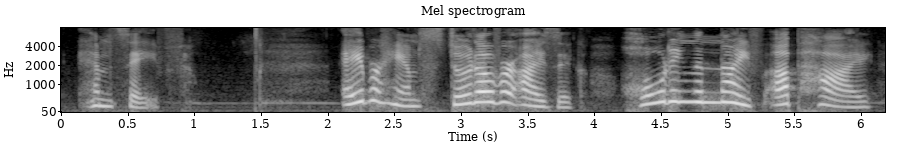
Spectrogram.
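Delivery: put-on storytime voice for children, lively and clear; gentle storyteller reading to kids; story narration. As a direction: read it like a bedtime Bible story.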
